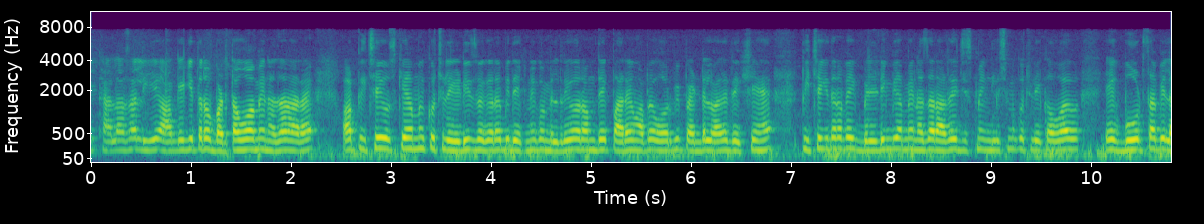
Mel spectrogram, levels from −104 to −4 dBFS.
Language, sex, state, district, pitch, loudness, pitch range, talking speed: Hindi, male, Chhattisgarh, Kabirdham, 185 Hz, -18 LUFS, 175-195 Hz, 325 wpm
